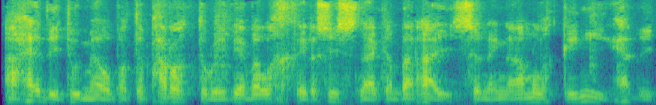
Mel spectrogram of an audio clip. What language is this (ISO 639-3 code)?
cym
